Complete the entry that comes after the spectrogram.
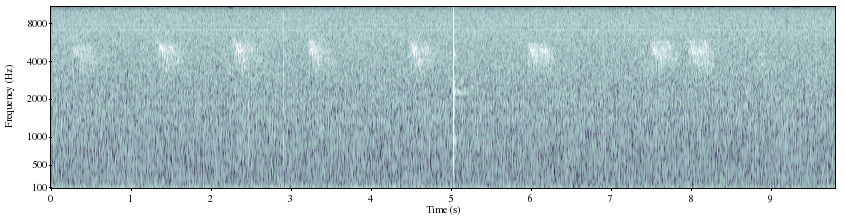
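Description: A small bird chirping again and again, short high chirps about once or twice a second, over a low steady rumble. A single sharp click comes about halfway through.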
